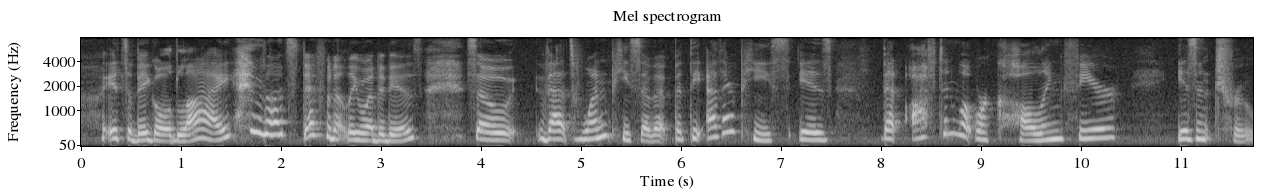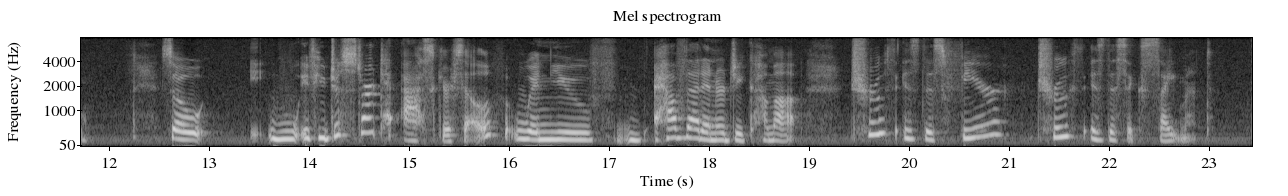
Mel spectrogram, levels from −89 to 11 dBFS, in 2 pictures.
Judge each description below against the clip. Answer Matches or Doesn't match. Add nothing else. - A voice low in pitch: Doesn't match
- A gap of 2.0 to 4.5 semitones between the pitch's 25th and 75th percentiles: Doesn't match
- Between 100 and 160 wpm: Matches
